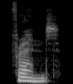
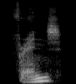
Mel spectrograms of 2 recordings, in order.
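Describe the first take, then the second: First: "Friends" falling, settled; agreeing. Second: "Friends" rising as a question. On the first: Targa accepting Anthony's truce, "Friends" agreeing. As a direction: confirm "Friends" with a falling, final tune. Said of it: "I agreed". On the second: Anthony offering Targa a truce, "Friends" questioning. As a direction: offer "Friends" tentatively, pitch lifting at the end. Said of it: "He raised his eyebrows". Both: A narrator's reading.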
